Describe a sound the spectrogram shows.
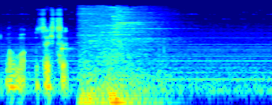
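A bright shimmering whoosh swells and fades.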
